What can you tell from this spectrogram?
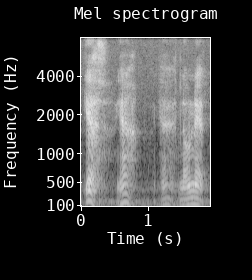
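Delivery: usual speaking voice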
